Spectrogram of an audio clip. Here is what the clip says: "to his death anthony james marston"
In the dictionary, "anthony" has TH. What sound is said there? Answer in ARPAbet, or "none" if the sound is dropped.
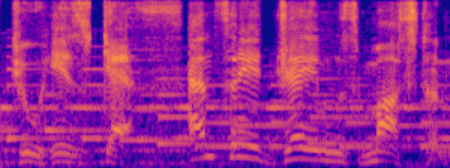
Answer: TH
